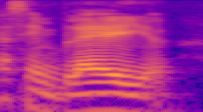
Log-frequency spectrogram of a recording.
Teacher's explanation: uma palavra que é paroxítona. A sílaba forte é a penúltima.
